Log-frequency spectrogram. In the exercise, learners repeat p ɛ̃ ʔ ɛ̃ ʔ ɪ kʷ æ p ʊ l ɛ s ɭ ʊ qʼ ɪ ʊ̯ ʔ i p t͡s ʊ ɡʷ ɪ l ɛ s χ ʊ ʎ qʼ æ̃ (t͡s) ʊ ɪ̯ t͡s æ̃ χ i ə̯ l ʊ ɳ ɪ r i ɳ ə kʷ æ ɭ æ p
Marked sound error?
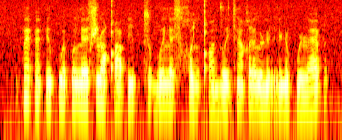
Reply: yes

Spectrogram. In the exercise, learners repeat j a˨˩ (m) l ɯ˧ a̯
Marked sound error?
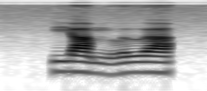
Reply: no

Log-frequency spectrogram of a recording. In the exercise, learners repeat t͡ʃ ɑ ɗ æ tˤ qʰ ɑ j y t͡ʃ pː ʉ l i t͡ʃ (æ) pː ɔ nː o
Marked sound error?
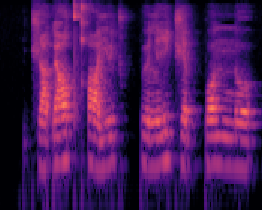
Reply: yes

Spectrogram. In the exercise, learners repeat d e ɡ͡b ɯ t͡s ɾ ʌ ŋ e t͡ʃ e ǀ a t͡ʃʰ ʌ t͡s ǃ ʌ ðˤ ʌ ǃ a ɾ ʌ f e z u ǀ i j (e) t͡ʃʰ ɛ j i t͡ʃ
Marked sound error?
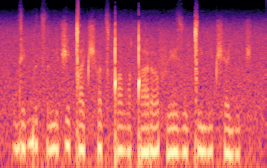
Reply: yes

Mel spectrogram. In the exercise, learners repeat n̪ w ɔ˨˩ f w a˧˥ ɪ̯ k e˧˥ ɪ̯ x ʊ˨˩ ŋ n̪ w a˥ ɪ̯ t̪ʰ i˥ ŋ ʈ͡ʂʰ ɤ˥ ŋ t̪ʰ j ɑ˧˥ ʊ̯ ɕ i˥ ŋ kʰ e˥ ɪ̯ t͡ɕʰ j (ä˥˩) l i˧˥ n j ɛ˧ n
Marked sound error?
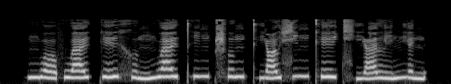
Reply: yes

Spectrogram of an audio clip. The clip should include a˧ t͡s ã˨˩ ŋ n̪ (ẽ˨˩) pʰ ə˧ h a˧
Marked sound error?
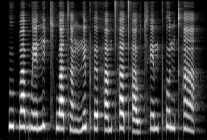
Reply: yes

